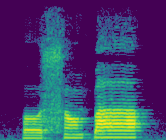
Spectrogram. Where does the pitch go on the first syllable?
low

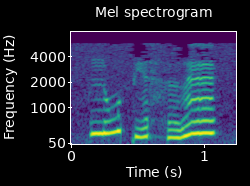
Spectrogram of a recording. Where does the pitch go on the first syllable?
rising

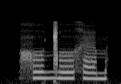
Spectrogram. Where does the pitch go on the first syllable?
high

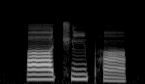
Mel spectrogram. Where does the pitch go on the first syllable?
high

